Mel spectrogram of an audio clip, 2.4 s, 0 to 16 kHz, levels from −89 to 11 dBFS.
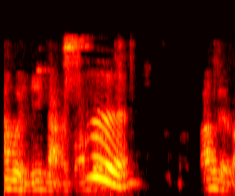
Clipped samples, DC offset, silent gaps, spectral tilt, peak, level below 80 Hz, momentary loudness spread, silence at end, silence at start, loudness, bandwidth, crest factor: under 0.1%; under 0.1%; 1.52-1.58 s, 1.93-1.99 s; -4 dB/octave; -6 dBFS; -68 dBFS; 14 LU; 0 s; 0.05 s; -22 LUFS; 8.2 kHz; 16 dB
